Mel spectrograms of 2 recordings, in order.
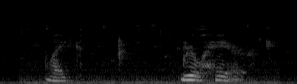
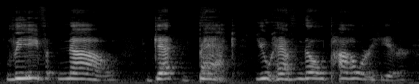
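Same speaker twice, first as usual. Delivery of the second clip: loud, higher ordering voice; commanding banishment; 5 semitones higher, 10 dB louder, slower than usual. Retold or imitated. Narrator banishing the ghost with Jenny, loud command. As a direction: cast it out with full authority.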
